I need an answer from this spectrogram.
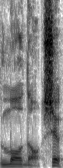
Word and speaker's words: Mordaunt: Has to be pronounced Mordaunt. When she goes to France, they will love her because they'll assume she's a bit French.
